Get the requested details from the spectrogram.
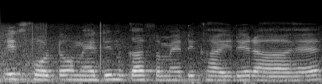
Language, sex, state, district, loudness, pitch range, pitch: Hindi, male, Haryana, Charkhi Dadri, -16 LUFS, 200-215 Hz, 210 Hz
